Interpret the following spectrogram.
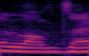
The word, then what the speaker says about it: Alonso: Presume you can say David Alonso because that's how it's pronounced, not David Alonso. It's David Alonso.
